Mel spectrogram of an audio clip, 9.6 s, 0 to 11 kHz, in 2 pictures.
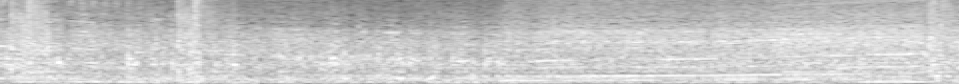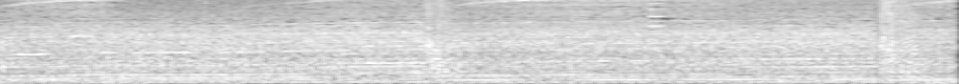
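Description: A race car engine in Gran Turismo 7 on the Dragon Trail circuit, held at full throttle: a loud, continuous roar close to the listener, its pitch sweeping upward through the gears with no break.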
